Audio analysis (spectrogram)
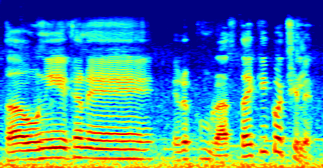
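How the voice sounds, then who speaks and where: An actor playing a stern, commanding police officer in an audio drama, brusque and interrogating, in slightly dull sound. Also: male voice, on the high side, wildly swooping pitch, moderate pace. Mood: firm. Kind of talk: Bengali audio drama acting.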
